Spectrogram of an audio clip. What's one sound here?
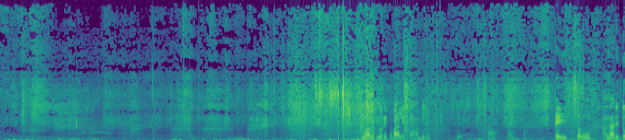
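A man talks close to a microphone, outdoors in wind.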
